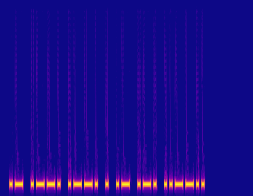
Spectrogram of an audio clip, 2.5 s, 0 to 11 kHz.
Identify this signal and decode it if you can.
Morse code, heard as a keyed tone, about 46 wpm, 700 Hz. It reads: APPEAR?
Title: Sentences from Top 1000 Words - Review Part 2 - 45wpm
